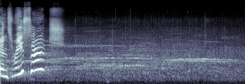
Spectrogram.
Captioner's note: audience applauds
